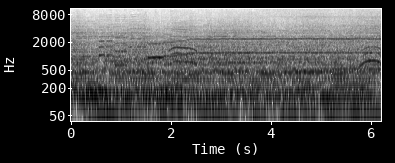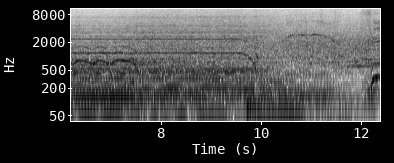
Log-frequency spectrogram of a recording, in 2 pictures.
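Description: A jazz quartet of grand piano, double bass, drums and alto saxophone holds the closing chord of a ballad, with a long held note and a wordless voice wavering over it. The music breaks off about ten seconds in.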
